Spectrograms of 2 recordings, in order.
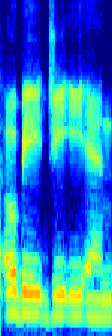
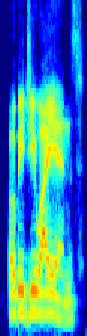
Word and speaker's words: OB-GYN: Women have OB-GYNs. Men have the Y Factor. The new. Are you doing that on purpose? No, in the copy it says OBGEN, like it's OB. First of all, it's O-B-GEN, OBGYNs.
